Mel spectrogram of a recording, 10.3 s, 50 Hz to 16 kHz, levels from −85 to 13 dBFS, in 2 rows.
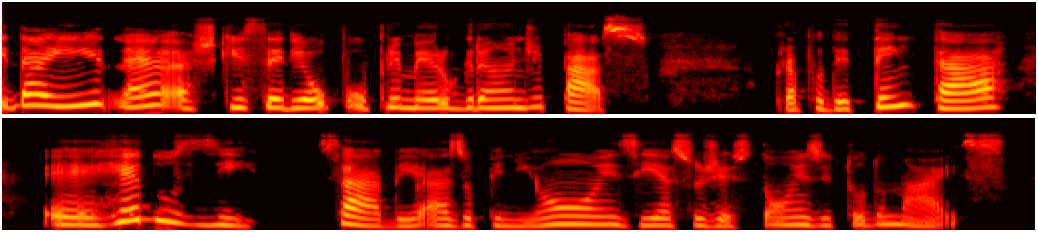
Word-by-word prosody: E - - -4
daí, 355 +2 +5
né, 345 +5 +3
acho 255 - -2
que 285 - 0
seria 270 -1 +3
o - - 0
pu - - -9
o - - -5
primeiro 270 -3 0
grande 275 +2 0
passo, - - +3 0.6
pra - - -3
poder 235 -2 -3
tentar, 295 -4 +4 0.4
eh, 240 -3 +1
reduzir, 250 - 0 0.3
sabe, 210 -6 +1
as 220 +1 -5
opiniões 235 +3 -4
e 225 0 -2
as 220 -3 -5
sugestões 225 +2 -6
e 225 - -9
tudo 255 +4 -10
mais. 255 -1 -9
255 Hz, 150 wpm, -25 LUFS, 230-290 Hz, 0.6 s, daí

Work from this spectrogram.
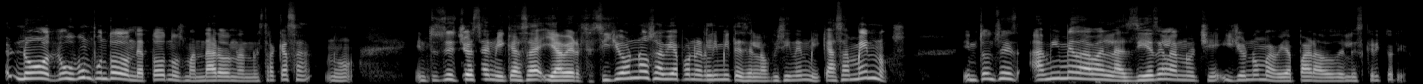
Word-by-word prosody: No, 270 +1 +5
d 230 - -13
hubo 265 +1 +1
un 315 - 0
punto 275 0 +1
donde 225 -8 +3
a - - -2
todos 220 +5 -1
nos 200 -4 -5
mandaron 180 +1 +1
a 165 - -4
nuestra 165 +5 -9
casa, 215 0 -4
¿no? 175 -1 -8 0.6
Entonces, 195 +4 -4
yo 225 +5 +5
estaba 235 +2 -1
en 220 - -4
mi 195 -2 +1
casa 210 +2 +3
y, 190 0 +2
a 185 - +8
ver, 185 -3 +4
si 170 +9 -6
yo 265 +5 +2
no 305 +1 +2
sabía 250 -3 +2
poner 230 -2 -3
límites 215 -3 -2
en 175 0 -2
la 165 - -3
oficina, 195 +4 -6
en 215 +1 -5
mi 175 -5 -5
casa, 190 +5 -1
menos. 280 +5 -1 0.5
Entonces, 250 +4 -3
a 220 - 0
mí 265 +4 0
me 285 +1 +1
daban 240 -6 +3
las 175 -2 0
10 200 +3 +3
de 245 - +1
la 230 -2 +2
noche, 195 -3 -6
y 200 - -8
yo 200 +2 -3
no 220 +1 -5
me 210 -3 -2
había 170 -1 -1
parado 165 -2 -1
del 165 +1 -6
escritorio. 180 +2 -12
205 Hz, 230 wpm, -23 LUFS, 180-240 Hz, 0.6 s, a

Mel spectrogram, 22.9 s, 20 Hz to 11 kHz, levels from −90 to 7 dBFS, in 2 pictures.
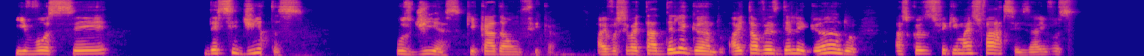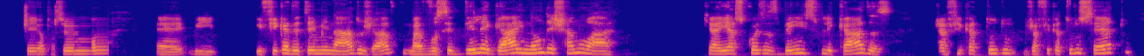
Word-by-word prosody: e 175 0 +2
você 185 +2 +2 1.0
decidir 205 +2 +3
tas - - -1 0.9
os 175 -3 0
dias 175 +4 0
que - - -6
cada 160 -1 +1
um 150 -1 -8
fica. 130 -1 -10 0.4
Aí 155 - +2
você 170 +3 -1
vai 185 - +2
estar 180 0 +2
delegando. 175 - +2
Aí 175 +2 +2
talvez 210 -1 +2
delegando, 195 -2 +1 0.4
as 170 - -2
coisas 190 -1 0
fiquem 200 0 -3
mais 210 +1 +1
fáceis, 190 -11 0
aí 145 +1 -5
você 155 -1 -5 1.0
chega 165 -1 -3
para 150 - -20
o - - -6
seu 175 - -1
irmão, 175 +2 -4 0.5
eh, 150 -1 -4
e 155 -3 -8 0.4
e - - -2
fica 195 +3 +3
determinado 190 0 +1
já, 160 +6 0
mas 155 0 +1
você 165 +2 +2
delegar 205 +2 +4
e 225 - +2
não 215 +3 +3
deixar 220 -3 +2
no 230 -2 0
ar, 165 -2 +1 0.9
que 185 - -4
aí 175 +1 +4
as 190 0 +3
coisas 195 -4 -4
bem 185 +6 0
explicadas, 185 -3 -1 0.4
já 170 - -1
fica 190 0 -5
tudo 205 +1 -5
já 165 - -4
fica 185 +3 -6
tudo 215 +3 -4
certo, 225 +4 +1
185 Hz, 150 wpm, -22 LUFS, 165-205 Hz, 1.0 s, delegar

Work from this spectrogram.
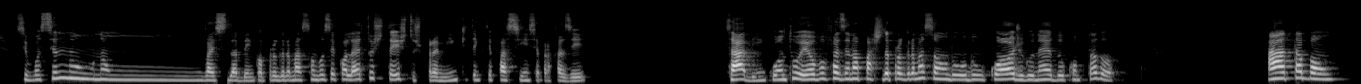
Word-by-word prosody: se 225 - -9
você 220 +6 -5
não 280 -4 +1
não 205 -4 -6
vai 195 -1 0
se 195 0 -8
dar 190 -1 -1
bem 175 -1 -8
com 190 - -4
a 185 - -8
programação 200 +2 -4
você 225 +2 -5
coleta 230 +3 -1
os 285 0 -11
textos 230 -6 -5
pra 185 -1 -4
mim, 175 +4 -6
que 210 0 -22
tem 215 0 -8
que 205 - -21
ter 215 - -9
paciência 200 -3 -3
pra 180 -2 -11
fazer." 170 0 -6 1.4
Sabe? 225 -6 +7
Enquanto 220 +7 -1
eu 230 +1 +5
vou 260 - -2
fazendo 260 0 +2
a 260 - +5
parte 255 -1 -2
da - - +7
programação, 260 0 0
do 220 -1 0
do 220 0 -4
código, 230 -1 +3
né, 225 +2 -1
do 205 0 -4
computador. 220 -1 -4 1.5
Ah, 270 +3 +11
tá 300 +2 +2
bom! 245 -3 +2
220 Hz, 185 wpm, -23 LUFS, 200-245 Hz, 1.5 s, Ah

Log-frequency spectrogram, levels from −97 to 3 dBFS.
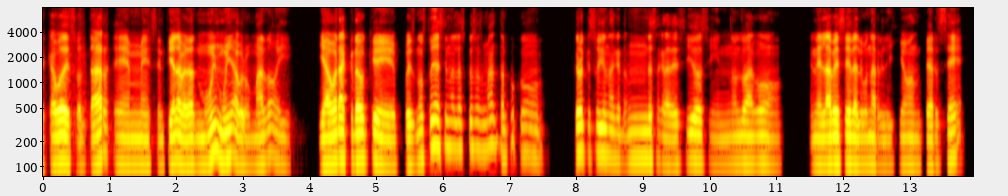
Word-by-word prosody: acabo 115 +3 +5
de 115 - +7
soltar, 110 +7 0
eh, 110 -1 -3
me 110 -1 -3
sentía 105 +2 0
la 120 - +6
verdad 110 +1 +4
muy, 110 +8 0
muy 130 -3 +2
abrumado 110 +3 -2
y 110 -2 -11 0.4
y 110 - -2
ahora 125 +4 +6
creo 125 0 +4
que, 110 -5 +2
pues, 110 0 0
no 125 +4 -4
estoy 135 +7 0
haciendo 175 -1 -2
las 170 -1 -7
cosas 170 0 -7
mal, 180 +3 -7
tampoco 140 -2 -10 0.5
creo 150 +1 +4
que 150 - -12
soy 145 0 -1
una 135 -2 -3
d 125 - -5
un 130 +2 -5
desagradecido 120 -1 -2
si 110 -2 -15
no 110 +1 -9
lo 115 0 -1
hago 115 -2 -4 0.4
en 110 +2 -7
el 110 0 +2
A-B-C 115 0 +5
de 115 - +3
alguna 110 0 -2
religión 110 +1 -8
per 105 0 -3
se, 125 +5 -4
115 Hz, 185 wpm, -24 LUFS, 110-130 Hz, 0.5 s, de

